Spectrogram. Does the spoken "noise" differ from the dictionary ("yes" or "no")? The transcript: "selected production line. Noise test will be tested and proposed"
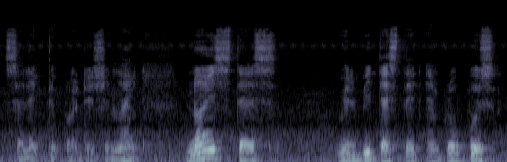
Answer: yes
